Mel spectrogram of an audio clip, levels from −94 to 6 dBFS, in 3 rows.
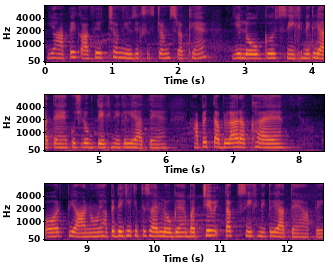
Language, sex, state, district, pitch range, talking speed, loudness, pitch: Hindi, female, Uttar Pradesh, Jyotiba Phule Nagar, 205-230 Hz, 215 wpm, -26 LUFS, 220 Hz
